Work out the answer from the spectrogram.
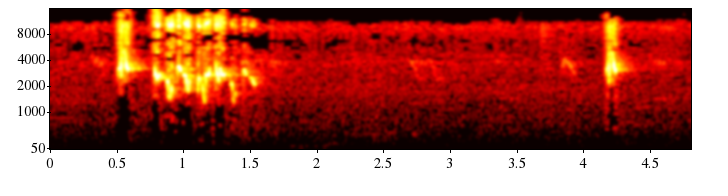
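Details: A common bulbul singing a mating song to stimulate a female gives one quick, bubbly, chattering phrase of about a second, then a single bright note three seconds later; otherwise quiet.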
